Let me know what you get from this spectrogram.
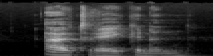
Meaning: to compute, to calculate, to reckon, to cipher, to count, to do the math, to work out
- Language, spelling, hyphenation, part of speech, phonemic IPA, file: Dutch, uitrekenen, uit‧re‧ke‧nen, verb, /œy̯treːkənən/, Nl-uitrekenen.ogg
